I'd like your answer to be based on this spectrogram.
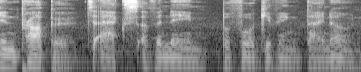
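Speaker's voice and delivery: low, soft, creepy voice. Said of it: "You got the creepy voice".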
